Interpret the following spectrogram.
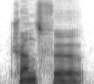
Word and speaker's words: transfer: IDI so for example transfer transfer we stress the first syllable so we do not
